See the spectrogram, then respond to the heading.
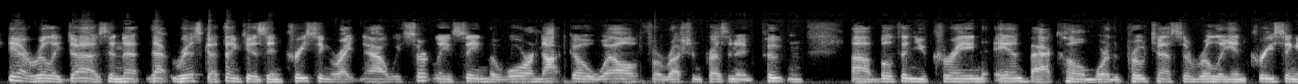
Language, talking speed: English, 180 wpm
